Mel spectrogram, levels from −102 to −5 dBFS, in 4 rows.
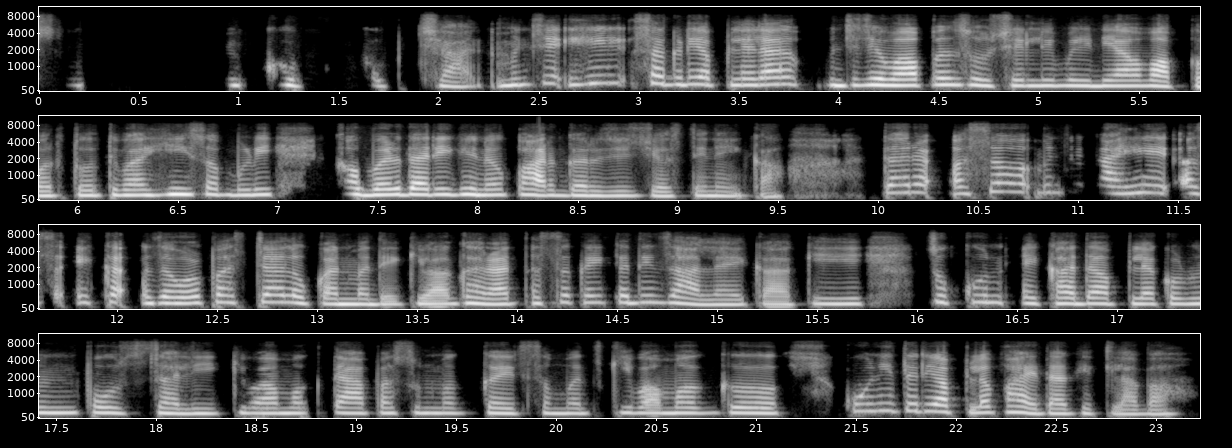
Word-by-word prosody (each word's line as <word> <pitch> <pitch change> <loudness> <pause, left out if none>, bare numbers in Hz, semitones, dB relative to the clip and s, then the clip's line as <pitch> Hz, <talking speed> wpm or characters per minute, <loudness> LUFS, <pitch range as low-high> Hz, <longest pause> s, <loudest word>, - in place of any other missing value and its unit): हं, 245 - -17 0.8
हं. 240 - -2
खूप, 240 -4 -1 0.3
खूप 210 - -13 0.2
छान! 200 -3 -3
म्हणजे 270 +7 0
हे 280 +5 -2 0.2
सगळी 285 -4 +1
आपल्याला, 255 0 +2
म्हणजे 240 -3 0
जेव्हा 245 -2 +8
आपण 260 +2 +4
सोशल 225 -2 +1
मीडिया 220 -1 +3
वापरतो. 200 -2 +2
तेव्हा 210 -1 +3
ही 240 +3 +6
सगळी 220 -1 +1 0.3
खबरदारी 230 0 +6
घेणं 220 -1 +4
फार 205 -3 +5
गरजेचे 185 -1 0
असते 170 +2 -4
नाही 180 -1 -1
का? 150 - -7 0.6
तर 310 +1 -2 0.2
असं 345 +5 -5
म्हणजे 315 +1 -18
काही 290 +2 -2
असं 270 - -9
एका 270 +1 -1 0.2
जवळपासच्या 260 +4 0
लोकांमध्ये 215 -4 +2
किंवा 110 0 +1
घरात 220 -1 +2
असं 280 +4 -5
काही 275 0 -5
कधी 270 +1 -2
झालं 230 -8 0
आहे 195 0 -2
का? 105 0 -3
की 220 -1 -1 0.4
चुकून 280 0 -5
एखादा 230 -1 +1
आपल्याकडून 220 0 -1
पोस्ट 215 -3 -3
झाली 195 -1 0
किंवा 205 -2 -1
मग 210 0 0
त्यापासून 210 0 -2
मग 205 0 -4
गैरसमज 200 0 -3
किंवा 225 -2 -2
मग 215 +1 -4
अ, 210 -1 +2 0.4
कोणीतरी 290 -1 -6
आपला 230 -2 -2
फायदा 195 -6 +1
घेतला 180 -2 -6
बा? 170 0 -5
225 Hz, 155 wpm, -22 LUFS, 205-255 Hz, 0.8 s, जेव्हा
